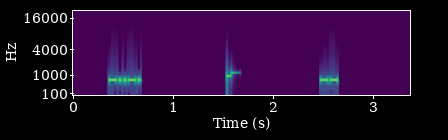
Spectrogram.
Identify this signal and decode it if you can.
Morse code, heard as a keyed tone, about 50 wpm, 700 Hz. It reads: / M
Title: Single Character (Letter:Number:Punctuation:Prosign) 50wpm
